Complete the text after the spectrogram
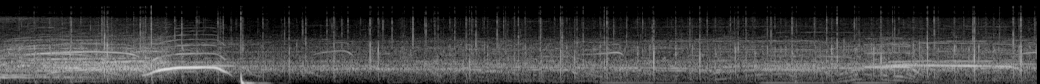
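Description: A band plays live in a large echoing hall.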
